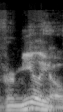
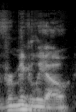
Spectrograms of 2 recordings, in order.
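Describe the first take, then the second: First: The G sound is silent in the name. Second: The G sound is pronounced in the name. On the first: "which is the Italian pronunciation where the G does not get pronounced" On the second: "half of my family says what you said"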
